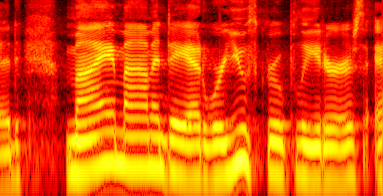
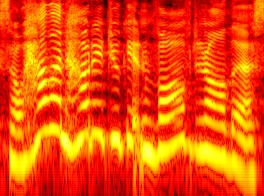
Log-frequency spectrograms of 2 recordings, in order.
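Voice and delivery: higher, curious friend; Yvonne's voice; 9 semitones higher than usual. Retold or imitated. Yvonne asking Helen over breakfast, lightly voiced higher. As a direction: ask it up high with interest. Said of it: "she's like".

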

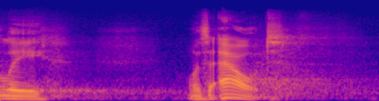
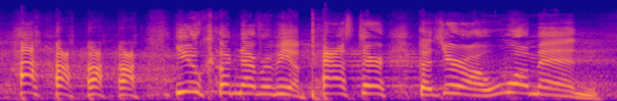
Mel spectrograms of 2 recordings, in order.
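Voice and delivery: much higher, mocking fake laugh; mock laughter; 12 semitones higher than usual. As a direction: sneer like smug old men laughing. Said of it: "start laughing like".

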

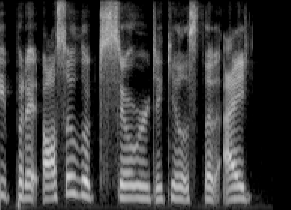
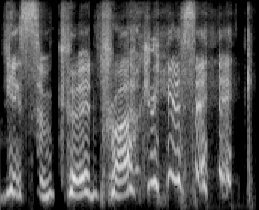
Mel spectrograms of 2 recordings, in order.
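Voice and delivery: high, drawn-out laughing delivery; gleeful, pitched up and broken by chuckles; 5 semitones higher than usual. Real, not acted. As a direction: laugh your way slowly through the words. Amused joke about loving prog.

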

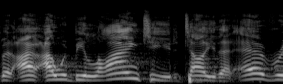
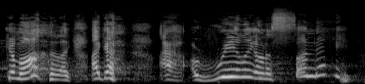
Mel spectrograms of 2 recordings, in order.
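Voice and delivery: incredulous protest; 6 semitones higher, 5 dB louder than usual. Retold or imitated. Retold protest at bad timing.

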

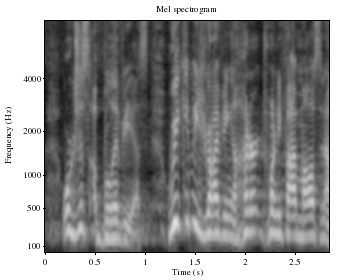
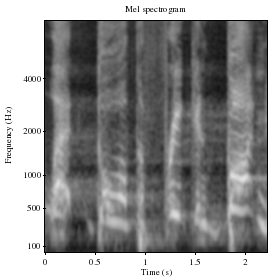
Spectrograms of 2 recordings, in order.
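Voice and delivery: much higher, louder slow yell; inner shout; 10 semitones higher, 4 dB louder, slower than usual. Retold or imitated. Driver silently screaming at the cop holding the breathalyzer. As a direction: yell it in your head. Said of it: "I'm thinking to myself".

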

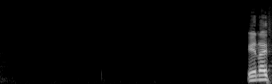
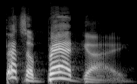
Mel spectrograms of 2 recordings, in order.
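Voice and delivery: loud protest; 6 dB louder, slower than usual. Acted. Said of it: "And you go".

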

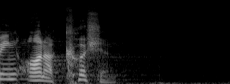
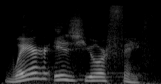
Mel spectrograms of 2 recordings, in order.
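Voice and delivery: calm rebuke; 12 dB quieter, much slower than usual. Acted. Jesus calmly rebukes disciples.

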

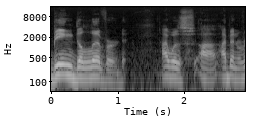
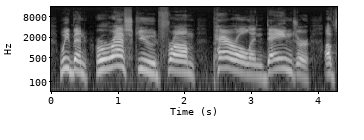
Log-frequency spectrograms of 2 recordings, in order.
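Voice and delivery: slower, louder sermon cadence; preaching proclamation; 4 semitones higher, 6 dB louder, slower than usual. Acted. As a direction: drive home rescued with force.

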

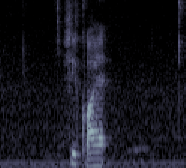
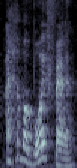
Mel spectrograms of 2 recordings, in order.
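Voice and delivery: giddy interview voice; 5 semitones higher than usual. Shown as a demonstration. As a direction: demo of the sing-song boast. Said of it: "talking on the interview like this".

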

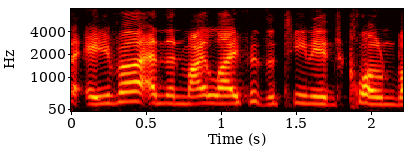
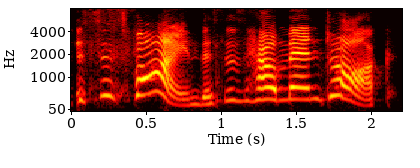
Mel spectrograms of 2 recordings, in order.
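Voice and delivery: oblivious; 6 semitones higher, 4 dB louder than usual. Retold or imitated. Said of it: "I was just like".

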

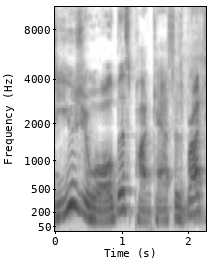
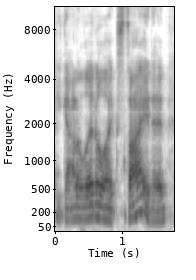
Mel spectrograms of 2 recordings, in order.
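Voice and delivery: usual speaking voice

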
